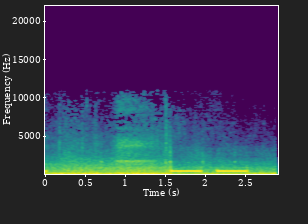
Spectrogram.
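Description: Telephone keypad tones sound as a call is dialled: two clear, steady beeps of the same pitch, separated by a short gap, over a low background hiss.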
